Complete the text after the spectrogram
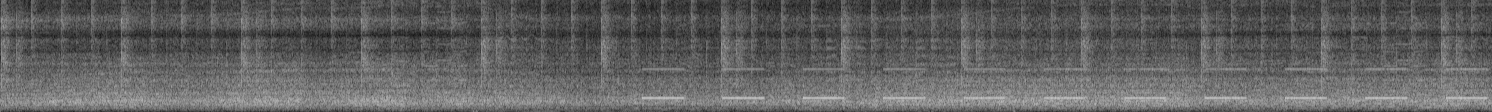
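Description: A heavy road roller's diesel engine rumbles steadily.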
